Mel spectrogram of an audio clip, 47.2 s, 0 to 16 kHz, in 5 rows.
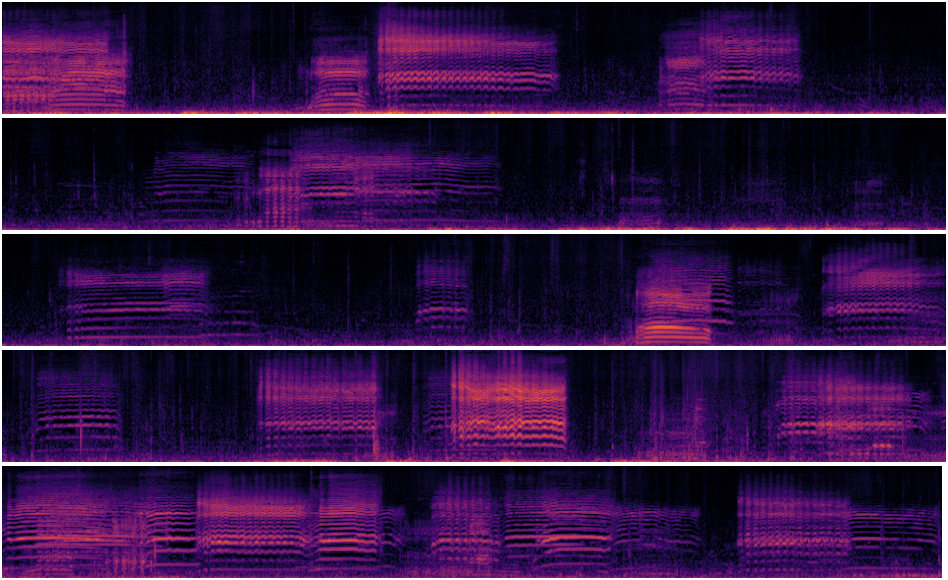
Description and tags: A dozen sheep with their little lambs born a few days ago, in a mountain hut, 1700 meters above sea level.
Mamma Rosa, Majella national Park, Italy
